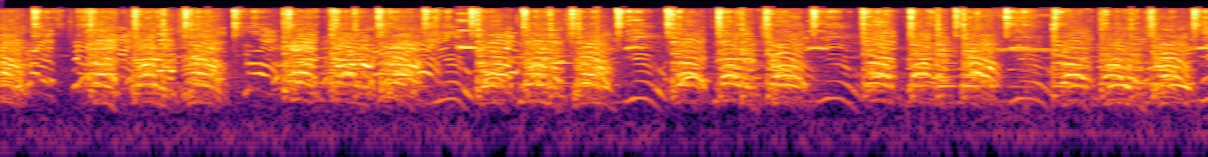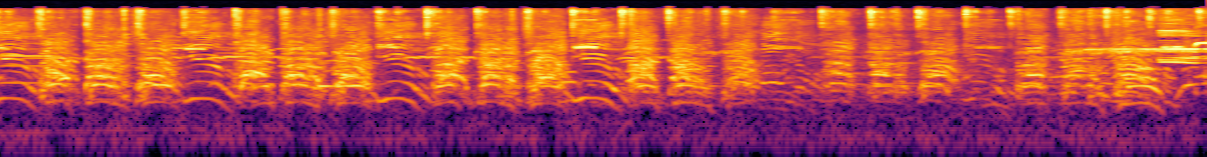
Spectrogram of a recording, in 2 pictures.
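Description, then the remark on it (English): A protest crowd at night in front of the DHS facility off Tivola Road in Charlotte chants and shouts in unison, loud, rhythmic bursts of many raised voices repeating steadily for the whole stretch with no pause. “This is in front of the DHS facility in Charlotte last night.”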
